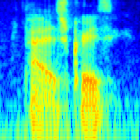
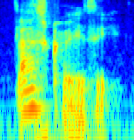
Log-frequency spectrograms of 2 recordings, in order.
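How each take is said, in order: First: Unvoiced, emphatic whisper. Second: Unvoiced whispered aside. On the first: Whispering again to listeners, stressing the snub. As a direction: hiss it softly, stressing that. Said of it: "repeated whisper". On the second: Whispering to listeners about the bold snub. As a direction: breathe it like a secret. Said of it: "whispered aside". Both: Real, not acted.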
